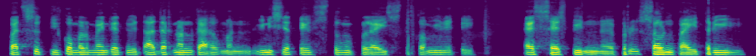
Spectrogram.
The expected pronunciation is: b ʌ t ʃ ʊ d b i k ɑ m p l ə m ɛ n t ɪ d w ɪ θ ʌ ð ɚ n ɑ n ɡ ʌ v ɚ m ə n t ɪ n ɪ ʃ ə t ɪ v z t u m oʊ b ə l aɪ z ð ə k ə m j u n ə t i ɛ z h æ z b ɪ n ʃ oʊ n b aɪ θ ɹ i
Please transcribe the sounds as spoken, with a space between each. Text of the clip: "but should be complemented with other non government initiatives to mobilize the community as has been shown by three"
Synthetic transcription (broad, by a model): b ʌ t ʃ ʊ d b i k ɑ m p l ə m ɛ n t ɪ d w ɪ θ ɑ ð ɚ n ɑ n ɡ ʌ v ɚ m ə n ɪ n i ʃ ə t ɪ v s t u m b l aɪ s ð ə k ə m j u n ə t i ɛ s h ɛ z b ɪ n s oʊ n b aɪ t ɹ i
